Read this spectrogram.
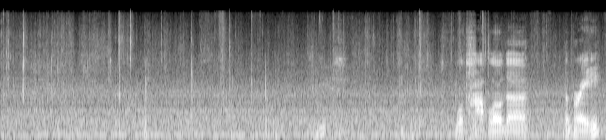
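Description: Trading cards rustle and click softly as they are handled.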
